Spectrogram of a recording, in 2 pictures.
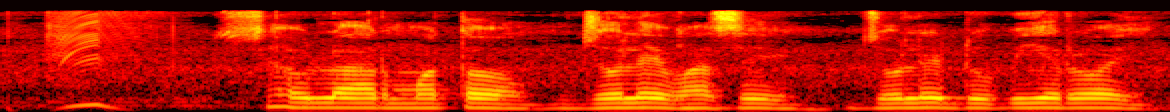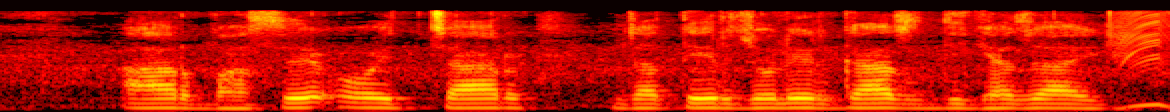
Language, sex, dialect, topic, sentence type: Bengali, male, Western, agriculture, statement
